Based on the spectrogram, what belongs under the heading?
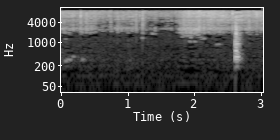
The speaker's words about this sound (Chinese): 小心啊，呢个扒我哋唔好煎窿啊，随时睇下佢有冇会窿喎。係啦，间唔中反下去。呢素扒因为都好抢，好容易钻窿㗎。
